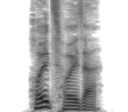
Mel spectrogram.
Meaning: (noun) 1. nominative plural of Holzhaus 2. accusative plural of Holzhaus 3. genitive plural of Holzhaus; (proper noun) a surname
- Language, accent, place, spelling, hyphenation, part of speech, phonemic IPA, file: German, Germany, Berlin, Holzhäuser, Holz‧häu‧ser, noun / proper noun, /ˈhɔl(t)sˌhɔʏ̯zɐ/, De-Holzhäuser.ogg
